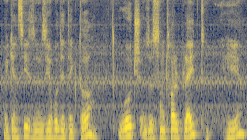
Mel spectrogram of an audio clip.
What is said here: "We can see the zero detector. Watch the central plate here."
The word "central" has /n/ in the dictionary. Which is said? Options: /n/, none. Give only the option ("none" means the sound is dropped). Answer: none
